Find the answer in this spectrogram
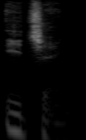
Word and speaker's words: I Ching: the I Ching but you pronounce it itching it's always a nice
